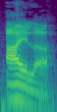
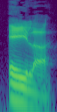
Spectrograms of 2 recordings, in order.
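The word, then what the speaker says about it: Ayla: eh y el a I always thought it was Isla but it's Ella in Japanese a E and la simple I think there are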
